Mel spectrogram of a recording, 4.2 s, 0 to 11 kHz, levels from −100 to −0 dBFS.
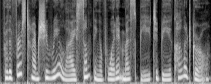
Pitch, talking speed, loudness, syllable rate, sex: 235 Hz, 240 wpm, -16 LUFS, 5.5 syllables/s, female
